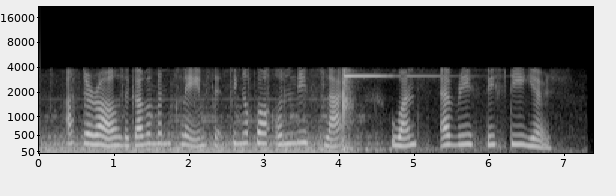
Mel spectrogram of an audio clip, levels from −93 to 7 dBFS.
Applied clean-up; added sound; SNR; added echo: none; Microwave oven; 6 dB; none.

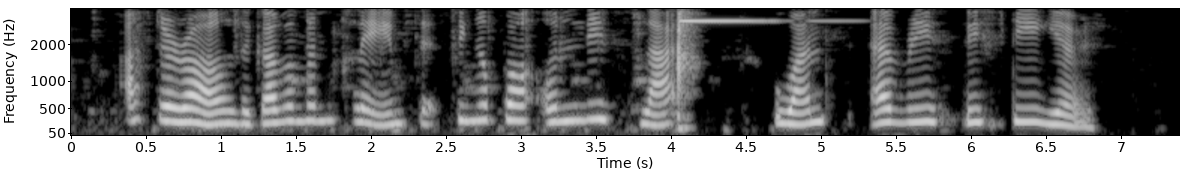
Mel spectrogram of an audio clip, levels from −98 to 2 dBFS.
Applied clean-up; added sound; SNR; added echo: classical method Wiener filter.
